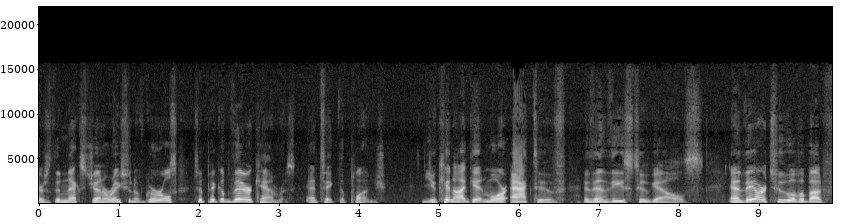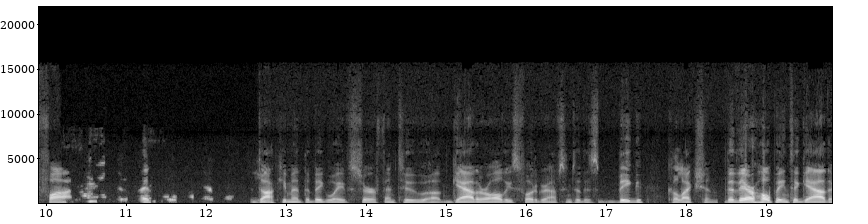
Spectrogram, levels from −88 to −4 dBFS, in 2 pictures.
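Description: From 10.23 to 10.44 s the talker's speech dips by about 20 dB, then sinks far deeper, around 35 dB, from 10.8 to 12.22 s, and briefly again by about 25 dB at 12.51 to 12.59 s. This is speech suppressed in double talk: with both sides talking, the echo canceller likely mistook the talker for loudspeaker echo and turned everything down. Around these dips, the other side's voice leaks through, first fairly strongly, only about 5 dB under the speech, from 10.42 to 10.76 s, then as faint scraps around 20 dB down at 11.27 to 11.32 s and 12.24 to 12.34 s, and barely audible at 12.6 to 12.64 s. The echo canceller likely left residual loudspeaker pickup in the microphone signal.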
